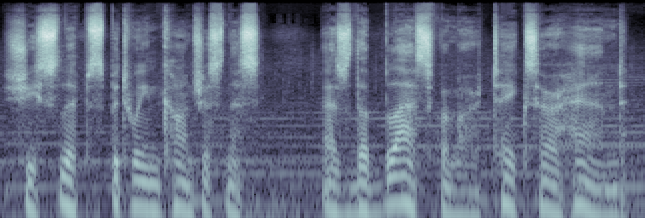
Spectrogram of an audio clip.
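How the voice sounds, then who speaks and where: Guy narrating dark fantasy, real slow and serious, kinda low, dramatic, music going behind him. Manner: grave, deliberate, theatrical.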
